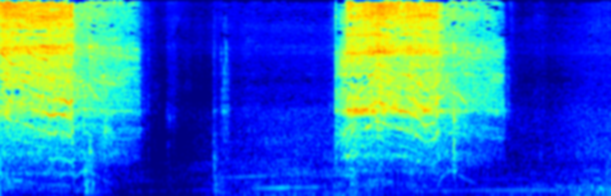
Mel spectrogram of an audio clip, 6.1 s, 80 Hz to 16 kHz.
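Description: DeWalt DCS571 cordless 4-1/2-inch circular saw cutting pressure-treated deck boards, two cuts. The first cut finishes under a second in and the blade winds down; after a short gap the saw spins up again, makes a second loud cut about three and a half seconds in, and winds down toward the end.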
